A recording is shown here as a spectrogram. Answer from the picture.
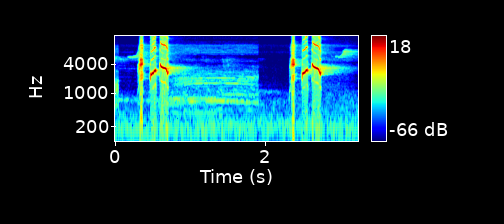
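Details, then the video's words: Sooty-headed bulbul calling rivals as a lure: two bubbly whistled phrases of three rapid notes each, about two seconds apart, the first trailed by a soft sustained tone. "Suara burung kutilang gacor memanggil lawan"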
